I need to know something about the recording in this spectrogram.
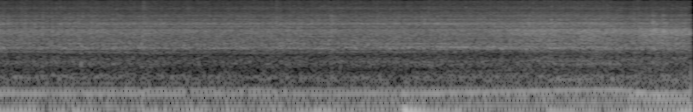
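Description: An all-terrain vehicle engine rumbles steadily up close.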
